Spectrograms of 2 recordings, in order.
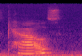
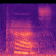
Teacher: cows which creates a Z sound cats which is just the regular s sound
